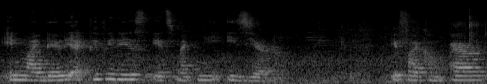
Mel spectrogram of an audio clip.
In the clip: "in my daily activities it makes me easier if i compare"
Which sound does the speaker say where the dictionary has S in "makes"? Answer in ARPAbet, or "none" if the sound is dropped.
none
